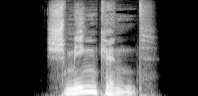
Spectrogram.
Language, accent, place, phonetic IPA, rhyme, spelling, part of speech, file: German, Germany, Berlin, [ˈʃmɪŋkn̩t], -ɪŋkn̩t, schminkend, verb, De-schminkend.ogg
- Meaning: present participle of schminken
